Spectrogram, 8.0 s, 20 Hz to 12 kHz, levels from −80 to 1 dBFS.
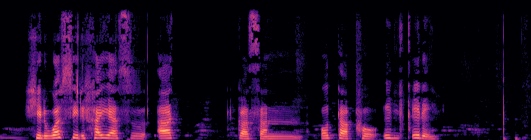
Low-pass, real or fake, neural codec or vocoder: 10.8 kHz; real; none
